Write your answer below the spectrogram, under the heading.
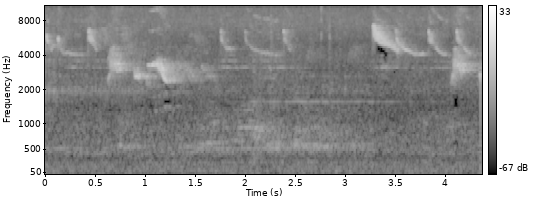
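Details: Cold-weather (11 °C) song of a caged Japanese white-eye, 'họa kép' double style with 'líu thung' phrases: thin, high, slurred chirps and a few buzzy twitters, spaced in two groups, with steady background noise.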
